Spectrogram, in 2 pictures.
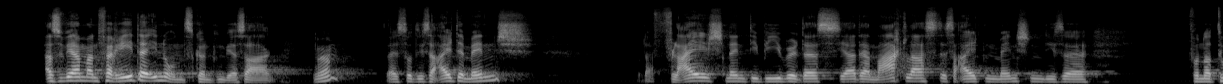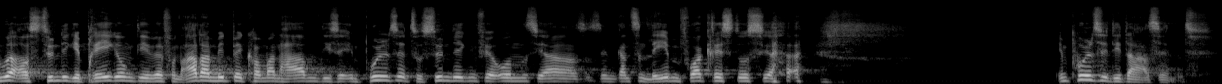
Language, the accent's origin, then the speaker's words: German; Austria; Ich bin Österreicher, Entschuldigung.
